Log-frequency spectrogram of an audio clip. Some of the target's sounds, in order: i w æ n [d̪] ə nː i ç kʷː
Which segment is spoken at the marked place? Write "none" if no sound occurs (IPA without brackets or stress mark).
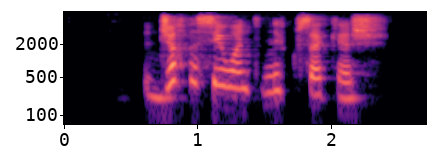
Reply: t̪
